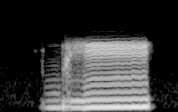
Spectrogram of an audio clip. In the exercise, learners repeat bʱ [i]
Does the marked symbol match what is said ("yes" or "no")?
yes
